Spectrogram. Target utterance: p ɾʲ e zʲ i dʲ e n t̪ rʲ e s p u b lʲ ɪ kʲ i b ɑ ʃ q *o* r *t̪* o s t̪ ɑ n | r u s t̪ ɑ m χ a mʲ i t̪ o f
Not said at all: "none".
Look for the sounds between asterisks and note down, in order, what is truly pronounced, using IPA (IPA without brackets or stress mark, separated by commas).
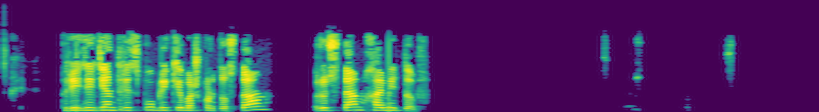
o, t̪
